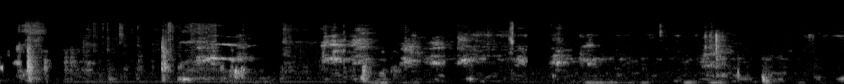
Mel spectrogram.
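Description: A pet bird calling in the room: a run of short, irregular chirps and squawks.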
